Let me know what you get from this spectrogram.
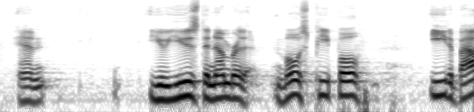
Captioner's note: none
